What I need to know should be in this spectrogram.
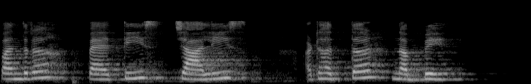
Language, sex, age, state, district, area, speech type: Hindi, female, 18-30, Uttar Pradesh, Varanasi, urban, spontaneous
